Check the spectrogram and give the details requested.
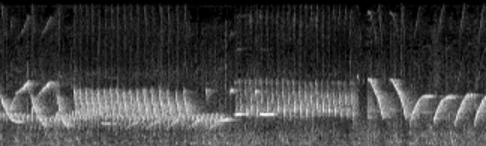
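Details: Canary song for stimulating quiet canaries to sing: a long, even rolling trill, a high steady buzz, then a set of five loud falling whistled slurs.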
